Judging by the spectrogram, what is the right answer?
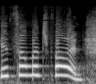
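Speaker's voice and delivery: very high-pitched squeal of delight; high, giddy mock enthusiasm; mock gushing. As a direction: squeal it, imitating an over-excited party fan. Mimicking future gushing about the party.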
